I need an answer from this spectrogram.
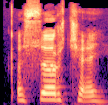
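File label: "kios" ergative plural, Archi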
